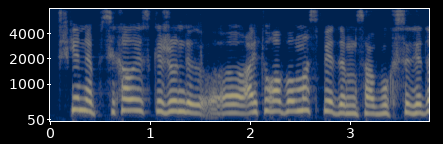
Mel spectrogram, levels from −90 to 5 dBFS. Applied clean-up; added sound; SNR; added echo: neural mask model DeepFilterNet 3.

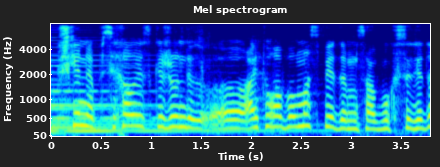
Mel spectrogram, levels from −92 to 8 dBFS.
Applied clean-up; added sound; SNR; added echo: none; Acoustic guitar / Strum; 12 dB; none.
